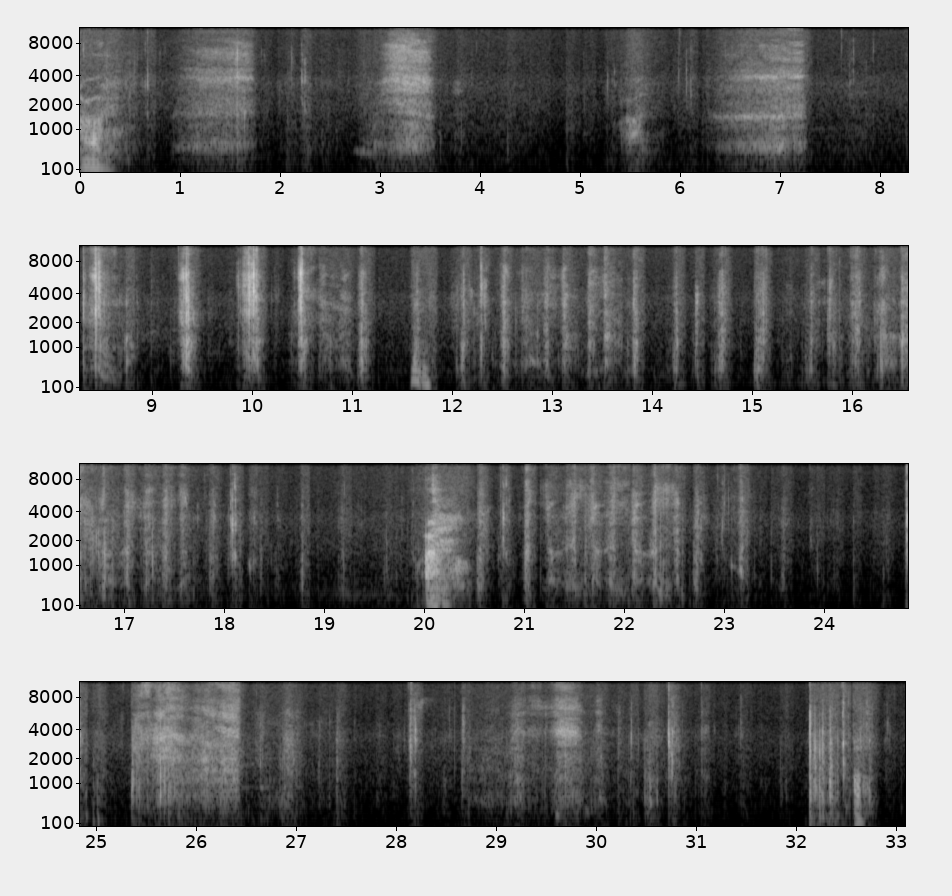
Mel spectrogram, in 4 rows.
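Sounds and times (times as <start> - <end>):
person chewing and crunching: 7.6 - 33.0.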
